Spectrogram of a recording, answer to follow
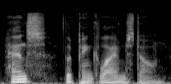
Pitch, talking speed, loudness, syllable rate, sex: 95 Hz, 140 wpm, -18 LUFS, 5.7 syllables/s, male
